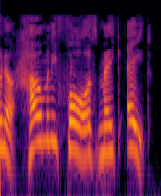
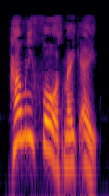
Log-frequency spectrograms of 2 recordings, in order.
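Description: First: Slow, high, patient correction; slowed, emphatic quiz question; insistent repeat. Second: High-pitched brisk quiz question; raised, simple questioning tone; quizzing. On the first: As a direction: spell the question out slowly for a muddled pupil. Repeats the question to confused bomb. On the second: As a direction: put it like a teacher testing a pupil. Quizzing the bomb to reverse countdown. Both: A narrator's reading.

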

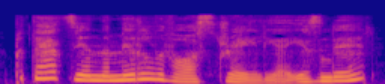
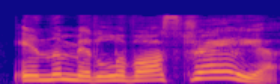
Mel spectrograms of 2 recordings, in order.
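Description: First: Higher-pitched, mildly questioning wife; a touch of puzzled doubt; tentative query. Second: Sarcastic shout, pitched high; raised, irate husband's voice; angry shouting. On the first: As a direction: query it hesitantly, pitch lifted. Wife timidly questions her irritable husband. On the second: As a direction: throw it back in exasperation. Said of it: "He was shouting". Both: A narrator's reading.

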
